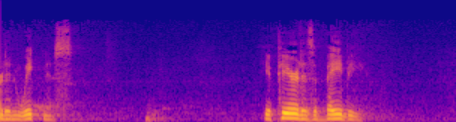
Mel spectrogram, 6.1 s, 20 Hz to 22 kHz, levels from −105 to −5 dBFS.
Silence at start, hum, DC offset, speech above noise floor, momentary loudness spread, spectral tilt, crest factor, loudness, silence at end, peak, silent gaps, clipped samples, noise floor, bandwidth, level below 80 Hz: 0 s; none; under 0.1%; 44 dB; 23 LU; -8.5 dB/octave; 20 dB; -24 LUFS; 1.3 s; -10 dBFS; none; under 0.1%; -68 dBFS; 9 kHz; -70 dBFS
